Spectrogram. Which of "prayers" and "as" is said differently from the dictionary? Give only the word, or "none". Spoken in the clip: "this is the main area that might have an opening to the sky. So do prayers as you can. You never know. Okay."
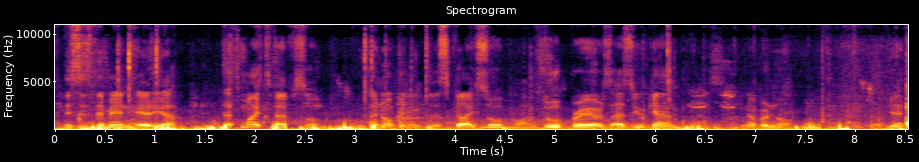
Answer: none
